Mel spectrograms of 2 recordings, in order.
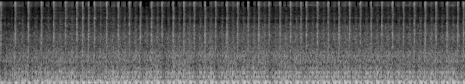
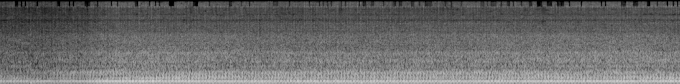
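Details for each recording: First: Craftsman snowblower small engine just started cold on full choke: it chugs at a fast idle with slightly uneven, rough beats; moving the choke off a click at a time smooths it, with popping at one click. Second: Craftsman snowblower small petrol engine, start on choke: ran rough and popping until choke moved one click at a time toward full run; now steady even drone, no popping or misfires.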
